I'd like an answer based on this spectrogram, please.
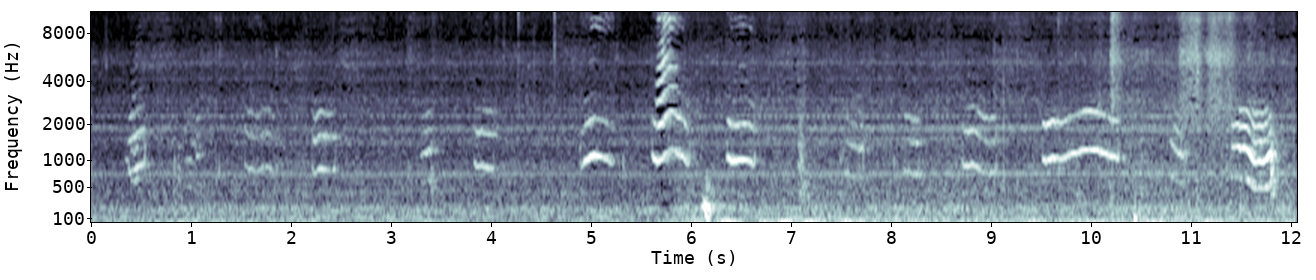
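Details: Newborn Samoyed puppies a few hours after birth, giving thin, high squeaks and wavering whines that rise and fall in irregular bursts. A louder cluster of cries comes near the end over a low steady hum.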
